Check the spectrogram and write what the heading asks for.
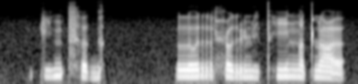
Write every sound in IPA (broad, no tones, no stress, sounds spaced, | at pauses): k i̤ ŋ t͡sʰ ə ɡ | l ʊ r ħ u r ɳ i̤ t̪ʰ i n y tˤ ɳ ɐ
